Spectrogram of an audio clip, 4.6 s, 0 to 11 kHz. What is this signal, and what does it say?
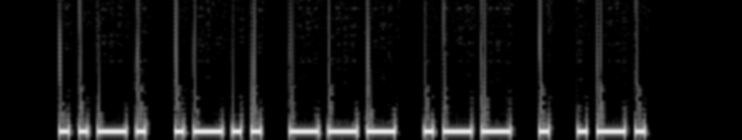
Morse code, heard as a keyed tone, about 20 wpm, 700 Hz. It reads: FLOWER
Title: 6 Letter Words - First 3 Letters Given - 20wpm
